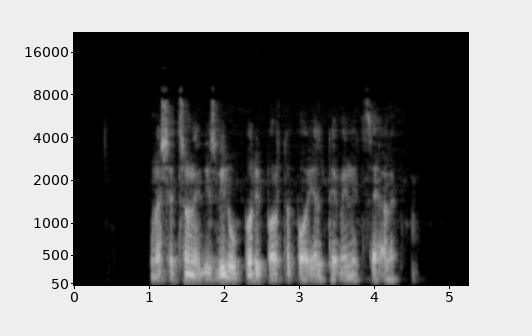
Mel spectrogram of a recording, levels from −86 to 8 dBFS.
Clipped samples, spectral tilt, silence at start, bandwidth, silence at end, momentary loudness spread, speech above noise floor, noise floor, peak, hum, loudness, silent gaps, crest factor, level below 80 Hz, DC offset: under 0.1%; -6 dB/octave; 1 s; 9 kHz; 0.95 s; 8 LU; 46 dB; -66 dBFS; -4 dBFS; none; -21 LUFS; none; 18 dB; -64 dBFS; under 0.1%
